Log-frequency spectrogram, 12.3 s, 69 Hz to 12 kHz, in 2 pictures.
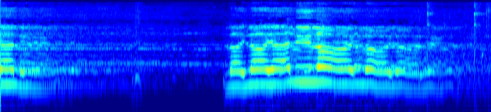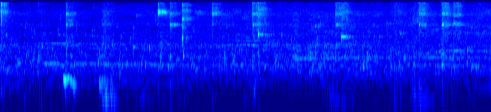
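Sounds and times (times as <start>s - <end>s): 
speech: 0.0s - 0.7s, 2.8s - 5.5s
running water: 0.0s - 12.2s.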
